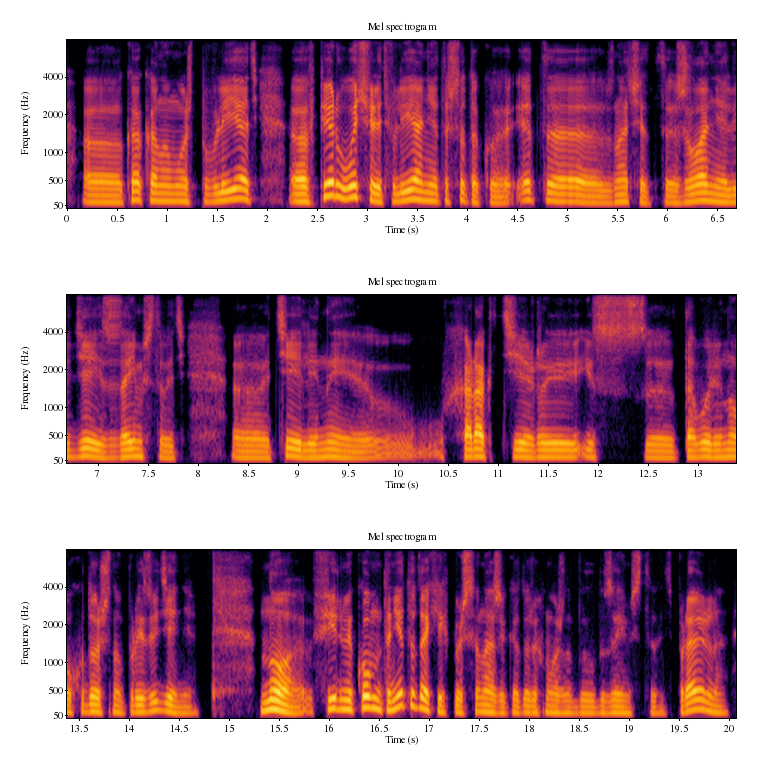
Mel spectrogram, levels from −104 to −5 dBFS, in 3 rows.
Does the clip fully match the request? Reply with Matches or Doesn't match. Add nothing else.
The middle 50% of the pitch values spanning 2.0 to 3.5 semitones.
Doesn't match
